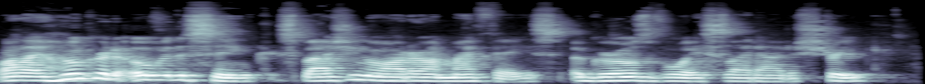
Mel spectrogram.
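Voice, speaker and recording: A man, the author, reading his own young adult novel aloud with expressive storytelling. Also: mid-range voice, fairly quick, reverberant. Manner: expressive storytelling, acting out the dialogue.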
